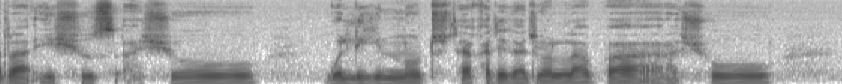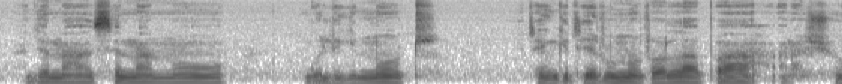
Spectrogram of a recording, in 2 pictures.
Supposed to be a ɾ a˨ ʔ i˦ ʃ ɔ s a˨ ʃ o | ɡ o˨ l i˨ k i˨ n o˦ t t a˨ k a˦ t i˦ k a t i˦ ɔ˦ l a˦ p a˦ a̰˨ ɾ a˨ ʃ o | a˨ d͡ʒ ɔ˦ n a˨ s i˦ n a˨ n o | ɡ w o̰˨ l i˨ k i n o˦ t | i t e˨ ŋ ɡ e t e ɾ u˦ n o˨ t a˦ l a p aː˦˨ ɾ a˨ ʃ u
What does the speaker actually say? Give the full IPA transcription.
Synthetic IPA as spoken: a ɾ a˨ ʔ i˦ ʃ u s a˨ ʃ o | ɡ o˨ l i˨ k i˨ n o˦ t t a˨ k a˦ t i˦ k a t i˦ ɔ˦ l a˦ p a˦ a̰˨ ɾ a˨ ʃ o | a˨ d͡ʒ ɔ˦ n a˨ s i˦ n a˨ n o | ɡ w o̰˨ l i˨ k i n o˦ t | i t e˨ ŋ ɡ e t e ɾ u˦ n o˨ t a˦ l a p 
